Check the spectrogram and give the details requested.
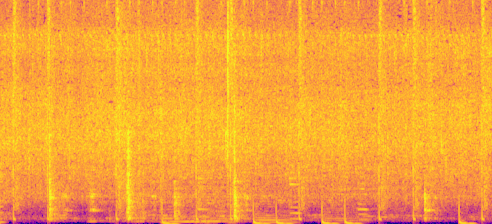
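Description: Chopped onions with curry leaves and green chillies sizzling in hot oil while being stir-fried in a pan, with a steady hiss and frequent irregular crackling pops.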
